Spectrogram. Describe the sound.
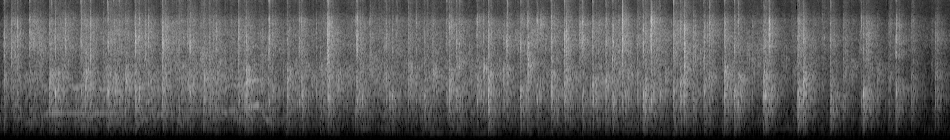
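An audience at an evening event applauds to welcome a poet and body-positivity activist on stage: sustained, dense clapping from many people, steady and fairly even for about nine seconds before easing slightly at the end.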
